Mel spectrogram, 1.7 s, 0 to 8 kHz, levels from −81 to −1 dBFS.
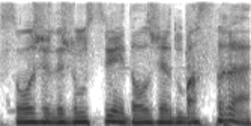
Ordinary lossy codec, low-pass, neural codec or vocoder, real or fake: none; 7.2 kHz; none; real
